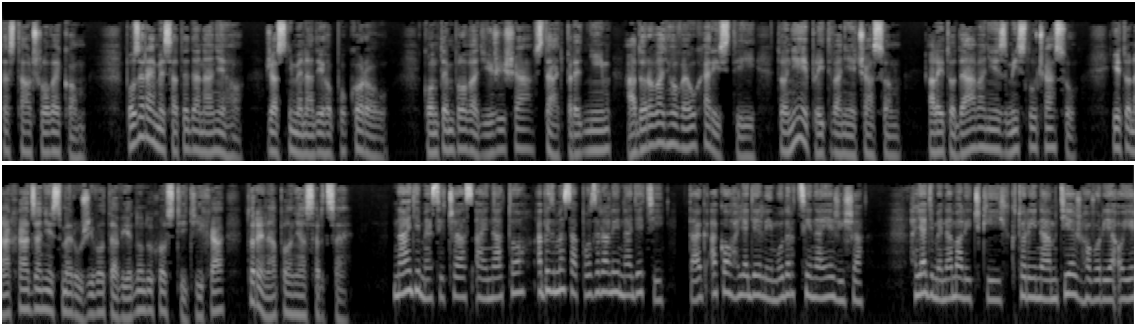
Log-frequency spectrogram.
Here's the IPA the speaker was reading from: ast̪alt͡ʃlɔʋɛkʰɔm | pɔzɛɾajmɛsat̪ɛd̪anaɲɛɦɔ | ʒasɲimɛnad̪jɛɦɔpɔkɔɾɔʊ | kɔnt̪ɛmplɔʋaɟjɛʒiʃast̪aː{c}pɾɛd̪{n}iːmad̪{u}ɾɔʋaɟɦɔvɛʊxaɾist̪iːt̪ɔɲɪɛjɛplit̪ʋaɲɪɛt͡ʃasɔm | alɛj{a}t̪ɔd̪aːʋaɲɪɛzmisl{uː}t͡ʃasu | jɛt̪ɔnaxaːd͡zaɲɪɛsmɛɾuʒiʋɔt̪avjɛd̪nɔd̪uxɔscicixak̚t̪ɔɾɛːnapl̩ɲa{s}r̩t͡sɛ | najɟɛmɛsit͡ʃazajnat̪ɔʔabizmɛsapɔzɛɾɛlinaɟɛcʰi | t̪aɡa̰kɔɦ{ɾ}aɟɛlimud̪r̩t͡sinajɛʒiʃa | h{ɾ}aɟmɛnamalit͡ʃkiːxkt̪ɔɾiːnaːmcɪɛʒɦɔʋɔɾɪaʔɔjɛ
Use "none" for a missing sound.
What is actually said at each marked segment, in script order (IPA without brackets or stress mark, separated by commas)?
c, ɲ, ɔ, ɛ, u, s, ʎ, ʎ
